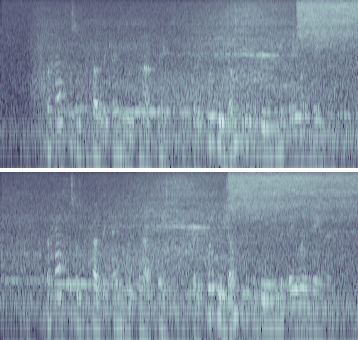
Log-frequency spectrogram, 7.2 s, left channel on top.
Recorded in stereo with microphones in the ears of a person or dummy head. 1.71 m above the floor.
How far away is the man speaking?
About 7.5 m.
